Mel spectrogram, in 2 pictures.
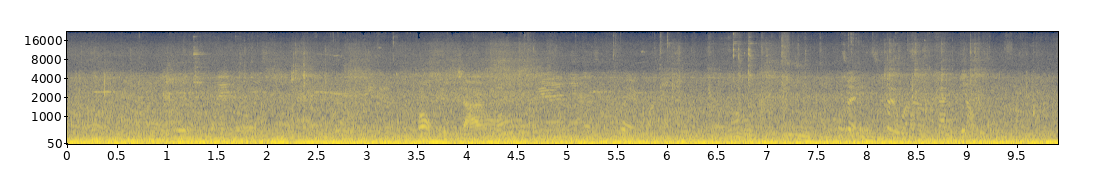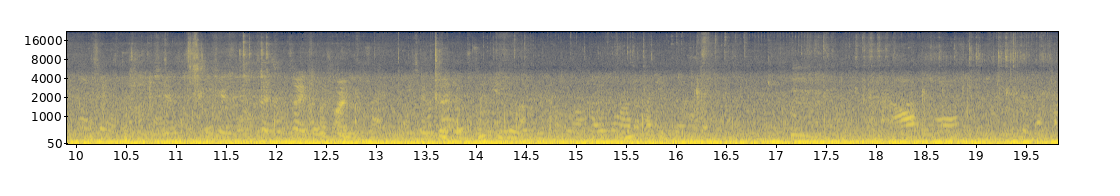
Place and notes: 國立臺灣大學National Taiwan University, Taiwan - walking in the university
walking in the university, Bicycle sound, Footsteps
Da’an District, 舟山路272巷1號, 4 March, 17:27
